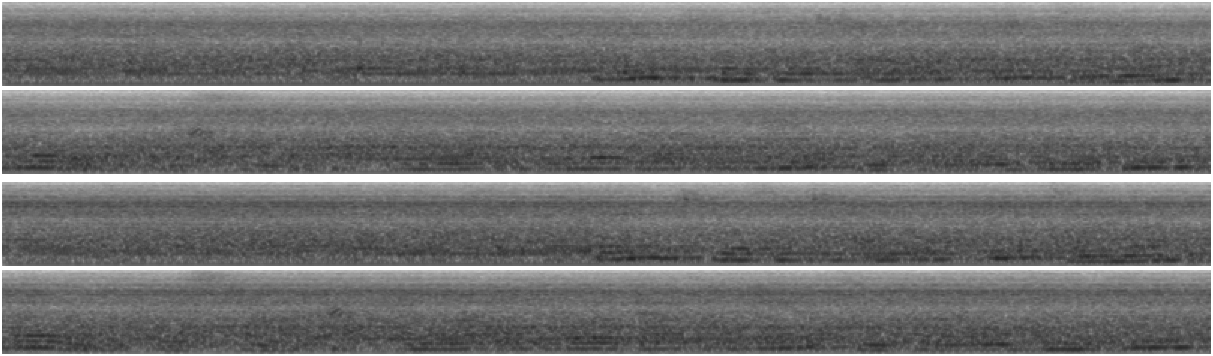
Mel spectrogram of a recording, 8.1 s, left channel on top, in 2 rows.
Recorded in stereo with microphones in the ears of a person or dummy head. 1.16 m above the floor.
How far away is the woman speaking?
About 5 m.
